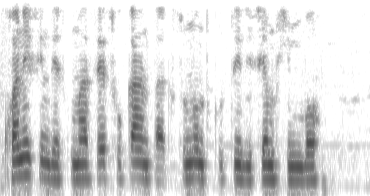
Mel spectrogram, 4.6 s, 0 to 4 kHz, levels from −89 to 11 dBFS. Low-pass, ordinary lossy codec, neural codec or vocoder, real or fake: 3.6 kHz; Opus, 64 kbps; none; real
